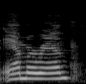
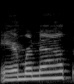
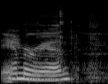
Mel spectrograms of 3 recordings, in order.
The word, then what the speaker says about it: Amouranth: You can pronounce my name Amaranth. I know it's people say Amaranath or Maranth Amar. It's Amaranth.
